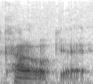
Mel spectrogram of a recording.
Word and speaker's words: karaoke: Like, if I say karaoke, nobody knows what I mean. But if you say karaoke, they do. Oh, yeah. So, yeah. That's how they pronounce it in Japanese, it's karaoke.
